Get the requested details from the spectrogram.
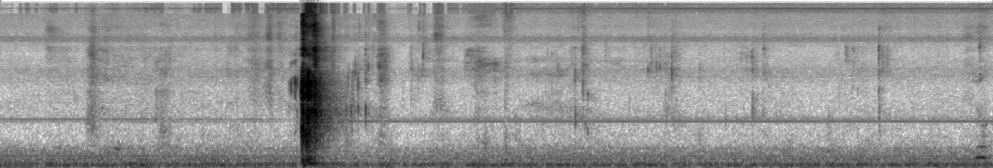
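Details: Dog cough: a single short, sharp cough against a quiet background with a low steady hum.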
